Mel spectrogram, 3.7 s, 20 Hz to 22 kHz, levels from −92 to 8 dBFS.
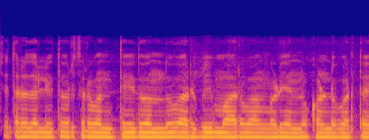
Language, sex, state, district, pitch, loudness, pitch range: Kannada, male, Karnataka, Bidar, 120 Hz, -12 LUFS, 120-125 Hz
